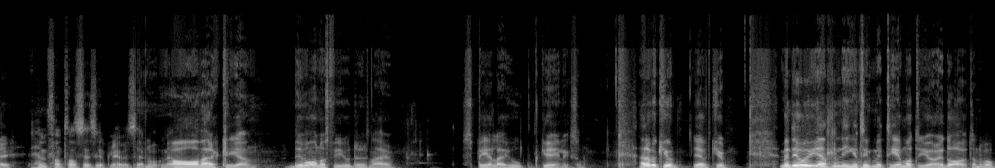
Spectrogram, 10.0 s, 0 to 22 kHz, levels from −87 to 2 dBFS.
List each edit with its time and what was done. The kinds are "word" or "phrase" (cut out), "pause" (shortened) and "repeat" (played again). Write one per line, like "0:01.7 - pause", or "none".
0:03.3 - word
0:03.7 - word
0:08.7 - word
